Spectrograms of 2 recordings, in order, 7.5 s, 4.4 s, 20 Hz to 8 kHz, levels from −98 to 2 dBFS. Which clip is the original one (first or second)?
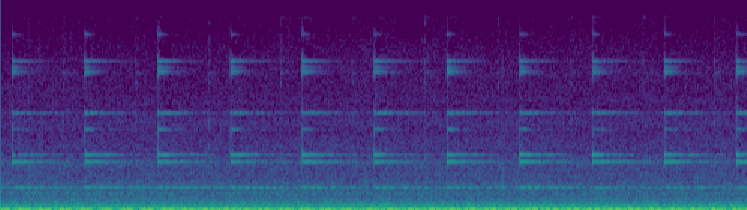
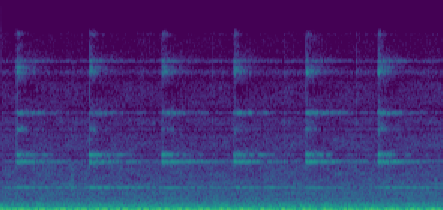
first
